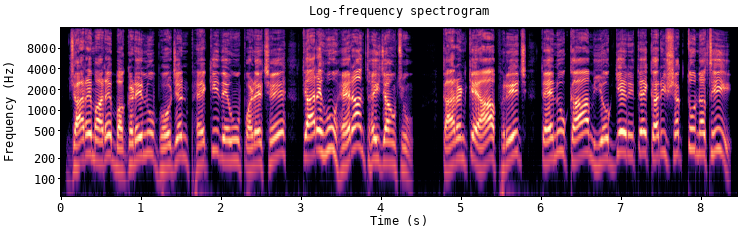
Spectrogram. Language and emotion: Gujarati, angry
